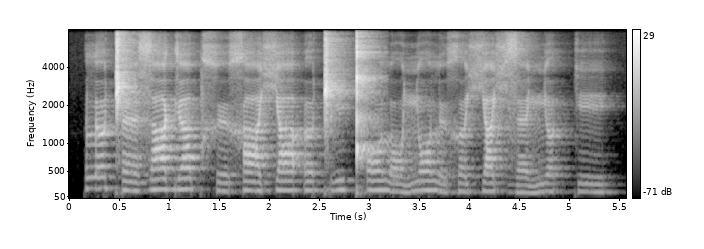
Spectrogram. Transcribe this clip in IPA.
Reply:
lə˦˥ǁɛ˨˩za˦˥ɡʲa˦˥b xʏ˨˩xa˦˨ça˦˥ ʔə˦˨ ɡ͡ǁi˦˥ǃʰɔ˦˥ lɔ˨˩ɲɔ˦˥ lʏ˨˩x ə˦˨ ça˦˥çzɛ˨˩ ɲə˦˥kːi˦˨

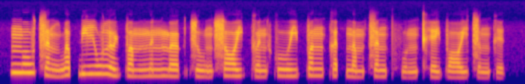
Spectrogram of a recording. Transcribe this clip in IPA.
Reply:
ŋo˥wt͡sɐ˨˩ŋ wɐ˥p̚jiː˥wlɵ˨ɥ pɐ˨mn̪ɵ˨˧nmœː˨k̚ t͡suː˨˩ŋsɔː˧j kɵ˨n kuː˧jpɐ˥ŋ kɐ˥t̚n̪ɐ˧mt͡sɐ˥ŋkʷʰɐ˨˥ŋ kʰe˧jpɔː˨˧jt͡sʊ˨˧ŋkɪ˨k̚

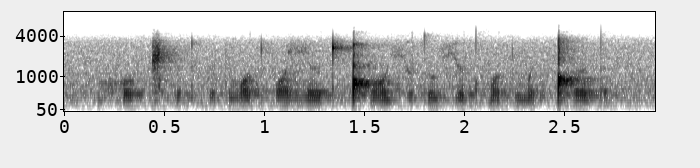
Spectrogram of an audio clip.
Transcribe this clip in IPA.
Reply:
xoǁʰɨt pɨtmɔtpɔ ɮøt ǃʰɔçot uçə˞tk͡pɔt mə ǃʰət

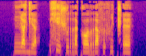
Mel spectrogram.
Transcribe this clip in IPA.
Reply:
ɲaɡʲa | xʲɛʃura kɔrafɪfi t͡ʃʼɛ

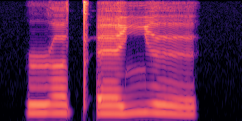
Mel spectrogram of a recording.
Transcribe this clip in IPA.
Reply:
ɹʌtʼɛ ʎɘ

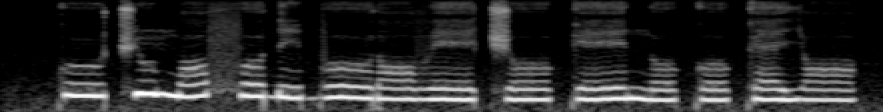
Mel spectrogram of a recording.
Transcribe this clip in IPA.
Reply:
kuː˨t͡ʃũ˦mɔ˨˦ fo˦ɗi˨boː˦˨ ɾɔ˨βeː˨t͡ʃoː˨ keː˨˦no˨ ko˨kɛ˦ jɔ˦

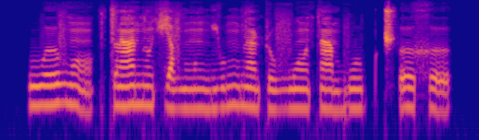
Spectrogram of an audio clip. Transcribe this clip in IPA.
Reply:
wɵvõ | tlãdõçavŋõŋ juŋdãʈuv wõtãbwup t͡ʃʼɵxɵ

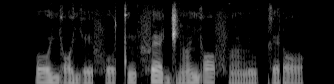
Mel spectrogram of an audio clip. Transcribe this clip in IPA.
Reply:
o˧jɔ˨ je˨fo˨ tĩ˨˦fɛ˦˨d͡ʒã˨˦ jɔ˧ fã˨lu˨ kɛ˨˦ ɾɔ˧

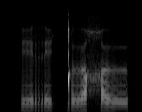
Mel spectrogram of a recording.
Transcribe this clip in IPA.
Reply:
iriǃɯ χɯ

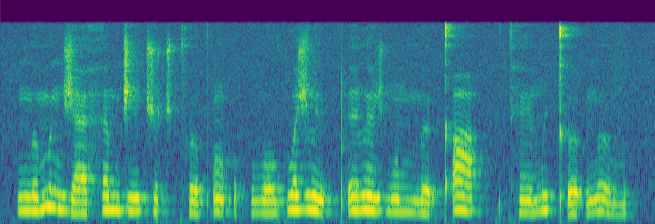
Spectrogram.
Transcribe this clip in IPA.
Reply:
ŋɵmøŋ ʒæhɛm d͡ʒĩt͡ʃot͡ʃtʰɵpʼõʔ | βotʷɑʒ lĩʔpʼe lɛ̃ʒbõmːøʔkʼɑ | tʰẽmi kʼɵʔŋɵv

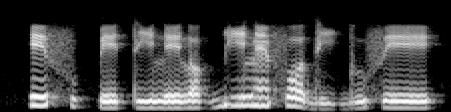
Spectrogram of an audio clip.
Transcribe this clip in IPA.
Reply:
e˦ fu˦k͡pe˧ ti˧le˧lɔ˧ ɡ͡bi˦lɛ̃˦fɔ˦˨di˨ ɡu˨˦fe˧

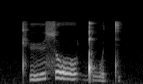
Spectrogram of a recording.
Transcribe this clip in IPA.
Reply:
cʰysoːɡ͡ǃutʲ

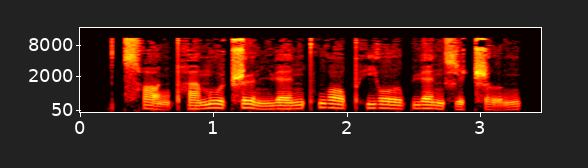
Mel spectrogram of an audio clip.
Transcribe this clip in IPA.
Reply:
t͡sʰɑ̰˨˩ŋpʰä˦mu˥˧ʈ͡ʂɻ̩˥˩ n̪ɥɛ˧˥npʰwɔ˥˧ pʰjo˥˧ʊ̯pɥɛ˥˩nɕi˩ʈ͡ʂɤ̰˨˩˦ŋ

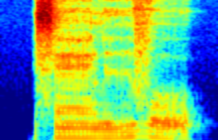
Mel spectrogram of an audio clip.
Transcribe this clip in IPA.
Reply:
sɛ̃ːlɨvo

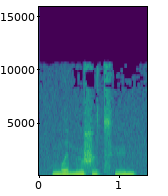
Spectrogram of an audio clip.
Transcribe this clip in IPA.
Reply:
ŋʷe mʉʂʉ t͡sʰym

